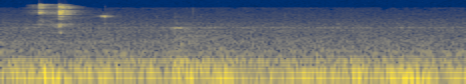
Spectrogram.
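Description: A quick click from a computer mouse button about a quarter of a second in, then near silence: room tone.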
